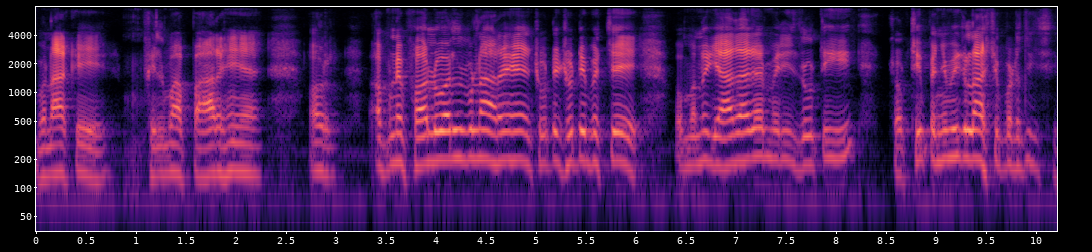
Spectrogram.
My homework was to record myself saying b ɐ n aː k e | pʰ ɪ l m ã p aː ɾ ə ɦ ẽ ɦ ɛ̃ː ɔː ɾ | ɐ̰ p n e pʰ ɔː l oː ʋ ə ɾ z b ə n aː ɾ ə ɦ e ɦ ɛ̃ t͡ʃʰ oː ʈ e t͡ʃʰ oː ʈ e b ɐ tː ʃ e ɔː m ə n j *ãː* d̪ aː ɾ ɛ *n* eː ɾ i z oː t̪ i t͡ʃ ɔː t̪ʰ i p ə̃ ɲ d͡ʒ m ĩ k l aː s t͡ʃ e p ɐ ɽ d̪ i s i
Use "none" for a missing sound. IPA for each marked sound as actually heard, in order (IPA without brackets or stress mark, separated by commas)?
aː, m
